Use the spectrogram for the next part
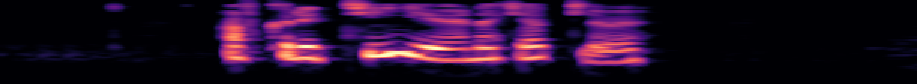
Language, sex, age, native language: Icelandic, female, 17, Icelandic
